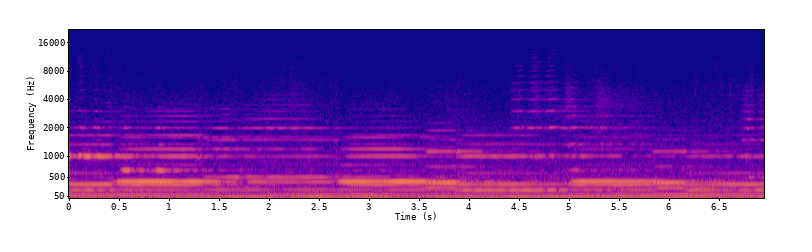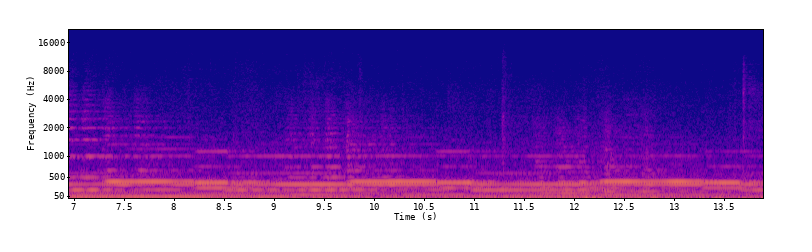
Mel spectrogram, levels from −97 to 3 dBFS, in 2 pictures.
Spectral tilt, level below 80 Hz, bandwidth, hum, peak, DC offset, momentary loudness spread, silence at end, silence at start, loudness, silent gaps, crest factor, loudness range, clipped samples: -9 dB/octave; -48 dBFS; 6.4 kHz; none; -24 dBFS; under 0.1%; 10 LU; 0 s; 0 s; -40 LUFS; none; 14 dB; 5 LU; under 0.1%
